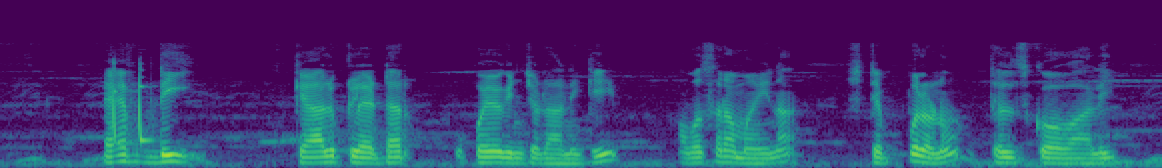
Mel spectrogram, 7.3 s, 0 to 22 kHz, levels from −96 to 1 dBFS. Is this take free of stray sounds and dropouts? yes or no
yes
